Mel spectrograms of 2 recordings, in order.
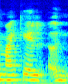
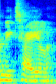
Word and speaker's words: Michael: porque yo es que siempre decía Michael hasta que un día pensé un momento este señor no es inglés ni es americano Entonces igual no se pronuncia Michael efectivamente lo estaba diciendo mal se pronuncia michil Pero bueno o algo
